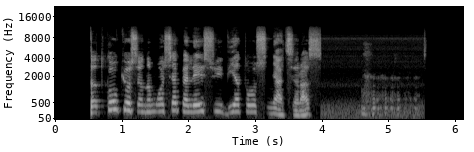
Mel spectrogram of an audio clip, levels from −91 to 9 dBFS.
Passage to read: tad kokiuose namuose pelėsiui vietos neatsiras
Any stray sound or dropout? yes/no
yes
